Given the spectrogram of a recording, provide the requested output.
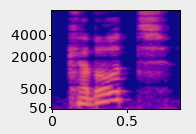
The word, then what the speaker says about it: Cabot: of a Gene John Cabot Cabo with a silent T Cabo isn't that what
